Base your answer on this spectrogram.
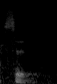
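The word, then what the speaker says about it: chesed (חסד): To say it properly, you kind of have to get a little guttural thing going, chesed.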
